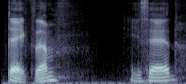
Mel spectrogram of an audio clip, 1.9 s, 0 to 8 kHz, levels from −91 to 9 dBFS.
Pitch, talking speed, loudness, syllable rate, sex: 125 Hz, 130 wpm, -19 LUFS, 3.4 syllables/s, male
